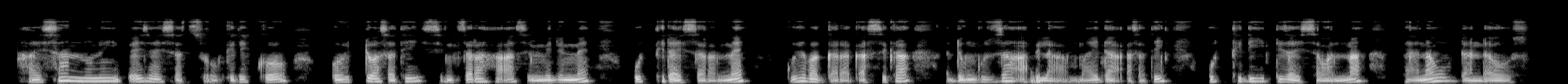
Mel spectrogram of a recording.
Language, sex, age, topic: Gamo, female, 18-24, government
